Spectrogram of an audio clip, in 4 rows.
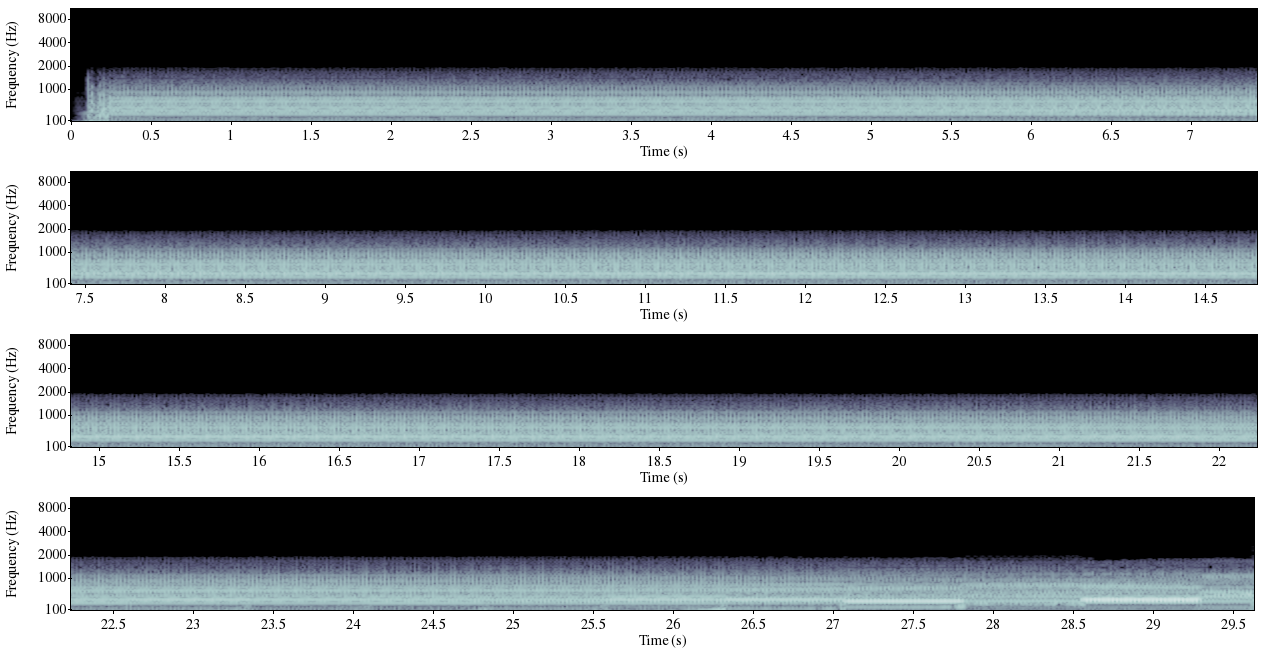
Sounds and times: Reverse comb filter sweep on guitar 0:00.2 - 0:29.6

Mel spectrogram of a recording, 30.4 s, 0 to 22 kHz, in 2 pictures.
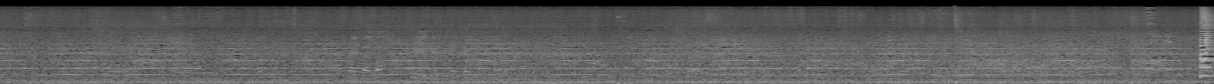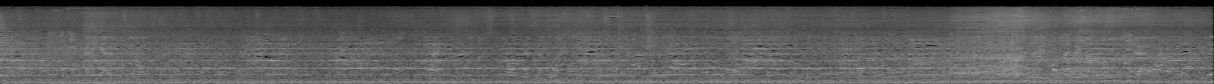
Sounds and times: bells 0:00.0 - 0:30.3

